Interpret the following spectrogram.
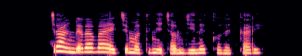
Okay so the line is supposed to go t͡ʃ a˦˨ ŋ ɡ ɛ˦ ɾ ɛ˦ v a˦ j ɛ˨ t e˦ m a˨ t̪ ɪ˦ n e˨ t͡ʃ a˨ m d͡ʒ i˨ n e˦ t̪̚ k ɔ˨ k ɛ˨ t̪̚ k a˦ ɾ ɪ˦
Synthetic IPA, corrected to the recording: t͡ʃ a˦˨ ŋ d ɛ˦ ɾ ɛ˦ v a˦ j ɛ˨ t͡ʃ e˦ m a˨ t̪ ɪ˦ ɲ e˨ t͡ʃ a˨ m d͡ʒ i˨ n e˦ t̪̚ k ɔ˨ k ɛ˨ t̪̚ k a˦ ɾ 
